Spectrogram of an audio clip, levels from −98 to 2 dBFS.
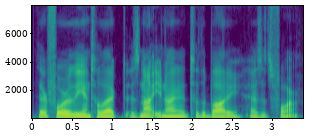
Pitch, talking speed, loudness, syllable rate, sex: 125 Hz, 210 wpm, -17 LUFS, 6.5 syllables/s, male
